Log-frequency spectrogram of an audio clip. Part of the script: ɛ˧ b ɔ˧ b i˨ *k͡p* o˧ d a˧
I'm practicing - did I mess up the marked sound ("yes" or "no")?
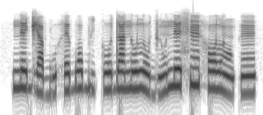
yes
